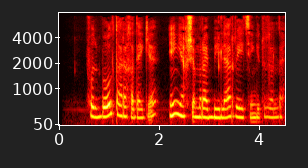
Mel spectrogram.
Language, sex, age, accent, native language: Uzbek, female, 25-34, Surxondaryo, Uzbek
